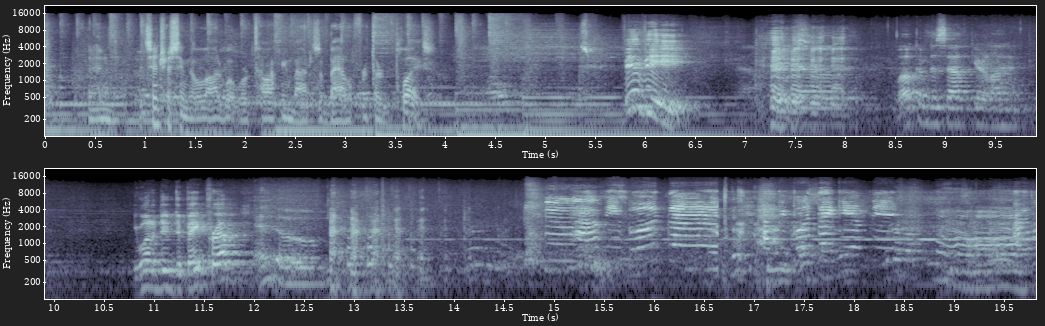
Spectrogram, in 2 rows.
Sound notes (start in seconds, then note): 7.1 laughs; 12.7 laughter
